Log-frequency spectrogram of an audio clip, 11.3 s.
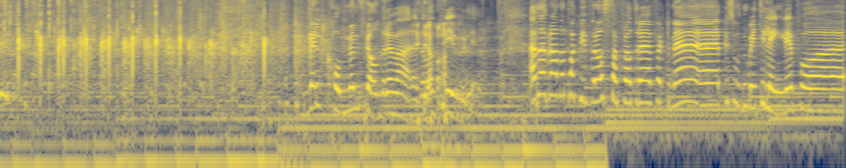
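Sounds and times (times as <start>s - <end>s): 
laughter: 0.0s - 4.4s, 5.2s - 6.9s
audience applause: 0.0s - 4.8s
speech: 4.2s - 6.5s, 7.1s - 11.2s.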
